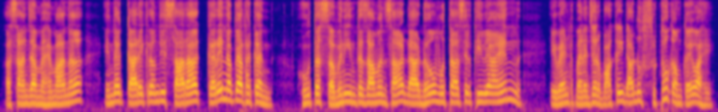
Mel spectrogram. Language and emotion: Sindhi, happy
